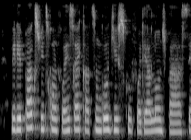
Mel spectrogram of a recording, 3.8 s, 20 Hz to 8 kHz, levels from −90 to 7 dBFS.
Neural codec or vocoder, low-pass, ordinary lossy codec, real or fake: none; 7.2 kHz; none; real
